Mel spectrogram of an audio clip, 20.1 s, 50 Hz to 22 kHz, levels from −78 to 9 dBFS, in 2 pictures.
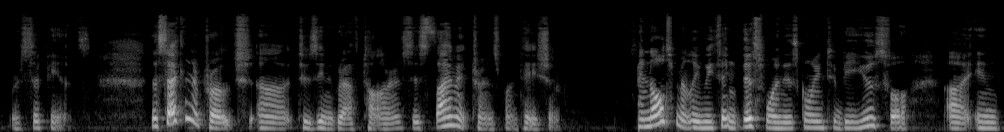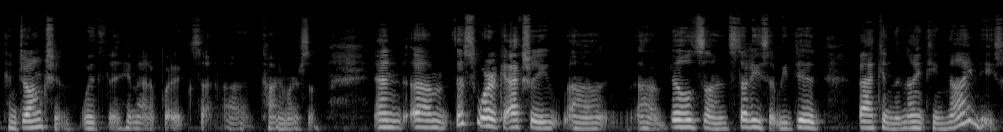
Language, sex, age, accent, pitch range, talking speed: English, female, 60-79, American, 175-230 Hz, 140 wpm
